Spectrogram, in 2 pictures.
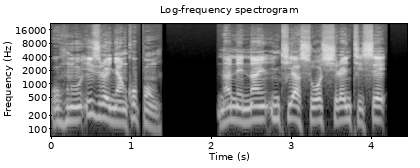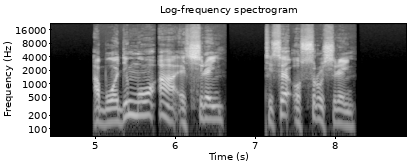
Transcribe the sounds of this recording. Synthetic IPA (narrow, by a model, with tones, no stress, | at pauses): wɔ˨ɦũ˨nũ˨ʔi˦s̬ɾa˦˨ɲã˨ŋkʰo˦pʰɔ̃˨n | nã˨nɪ̃˨nã˦nn̩˦tʰi˦a˨sʊ˨˦ɔ˦ɕɪ˨ɾɛ̃˦n˦tʰɪ˨sɛ˦ | a˨bʊ˨ɔ˨dɪ˦mʊ̃˦wɔ˦ʔa˨ɛ˨ɕɪ˦ɾɛ̃˦n | tʰɪ˨sɛ˦ʔɔ˨sʊ˦ɾʊ˨ɕɪ˨ɾɛ̃˦n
